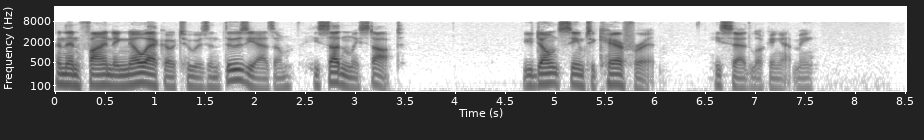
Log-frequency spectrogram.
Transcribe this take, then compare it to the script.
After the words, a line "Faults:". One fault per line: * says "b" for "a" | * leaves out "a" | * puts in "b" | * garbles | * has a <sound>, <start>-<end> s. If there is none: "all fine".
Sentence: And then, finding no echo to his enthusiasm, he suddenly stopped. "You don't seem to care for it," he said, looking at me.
And then, finding no echo to his enthusiasm, he suddenly stopped. "You don't seem to care for it," he said, looking at me.
Faults:
all fine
